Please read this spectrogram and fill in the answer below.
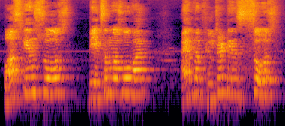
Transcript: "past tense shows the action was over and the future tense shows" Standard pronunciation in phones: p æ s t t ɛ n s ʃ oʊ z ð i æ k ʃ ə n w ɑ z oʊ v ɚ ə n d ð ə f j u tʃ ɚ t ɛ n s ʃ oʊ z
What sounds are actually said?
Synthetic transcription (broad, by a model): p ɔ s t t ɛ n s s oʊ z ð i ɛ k s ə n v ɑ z oʊ v ɚ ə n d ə f j u tʃ ɚ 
